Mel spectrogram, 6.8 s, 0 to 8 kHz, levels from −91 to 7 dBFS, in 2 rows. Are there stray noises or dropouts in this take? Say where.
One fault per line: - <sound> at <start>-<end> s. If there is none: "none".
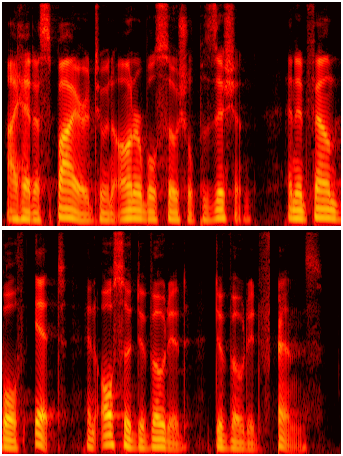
- dropout at 6.1-6.2 s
